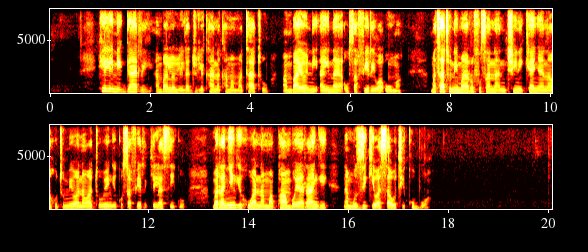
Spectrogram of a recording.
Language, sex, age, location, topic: Swahili, female, 25-35, Nairobi, government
